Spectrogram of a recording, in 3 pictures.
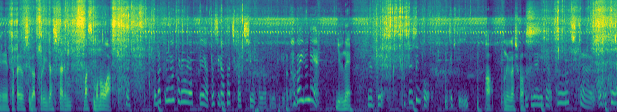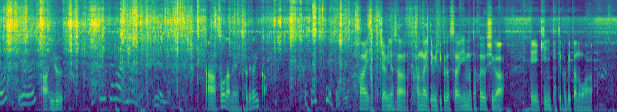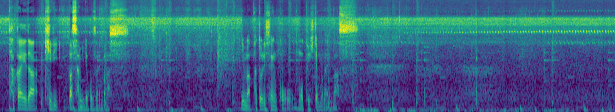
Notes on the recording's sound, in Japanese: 今回は、畑の中に鈴なりの柿をどんどこもぎながらの収録。柿作業に夢中で、話題は断続的。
